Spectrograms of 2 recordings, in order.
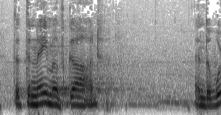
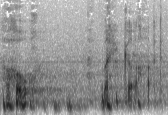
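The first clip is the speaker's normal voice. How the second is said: whispered, breathy plea to God; desperate whisper; 9 dB quieter, slower than usual. Shown as a demonstration. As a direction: breathe it out like a prayer in need. Praying in real need.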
